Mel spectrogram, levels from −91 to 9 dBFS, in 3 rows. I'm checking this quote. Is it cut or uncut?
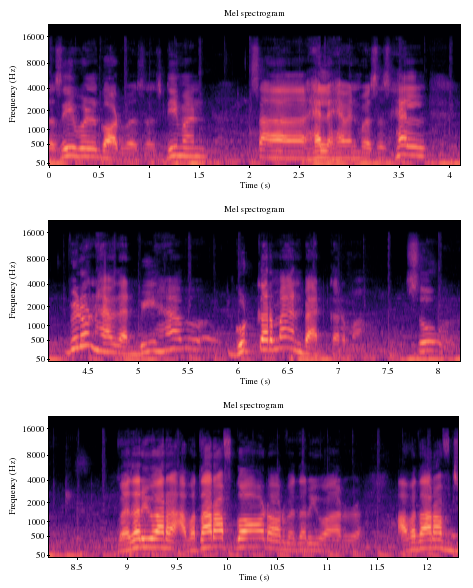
uncut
